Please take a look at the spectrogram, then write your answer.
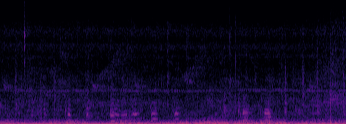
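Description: White leghorn chickens cluck and chatter softly in a farmyard, several short calls scattered over a low rumbling background, faint and close.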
